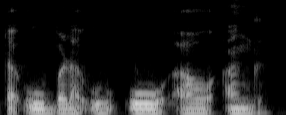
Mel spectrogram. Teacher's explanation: वृत्तमुखी वो हो गए जिन स्वरों के उच्चारण में ओंठ गोलाकार हो जाता है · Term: वृत्तमुखी स्वर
